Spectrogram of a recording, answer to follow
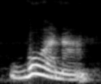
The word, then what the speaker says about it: goanna: Então, tá aqui como é como e se escreve, mas a pronúncia é goana.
